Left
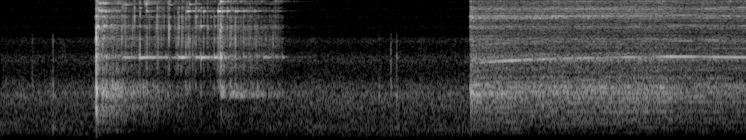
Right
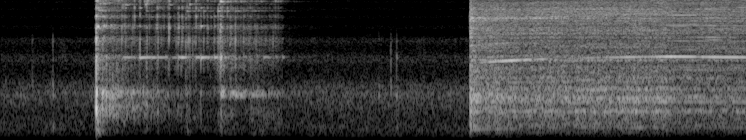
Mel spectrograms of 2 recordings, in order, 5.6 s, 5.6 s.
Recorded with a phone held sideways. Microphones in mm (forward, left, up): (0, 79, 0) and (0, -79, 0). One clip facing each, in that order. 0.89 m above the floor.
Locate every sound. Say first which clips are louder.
0.7 s breaking glass: right 7 dB; 50° right (ahead or behind), 0.9 m
3.5 s sawing: right 6 dB; 80° right, 1.1 m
